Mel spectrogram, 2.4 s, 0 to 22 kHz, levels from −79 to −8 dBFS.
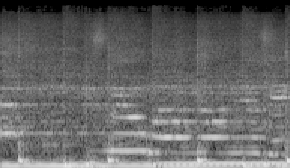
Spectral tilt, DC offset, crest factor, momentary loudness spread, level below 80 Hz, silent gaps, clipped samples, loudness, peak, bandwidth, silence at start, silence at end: -5 dB/octave; under 0.1%; 12 dB; 3 LU; -24 dBFS; none; under 0.1%; -21 LUFS; -10 dBFS; 19 kHz; 0 s; 0 s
